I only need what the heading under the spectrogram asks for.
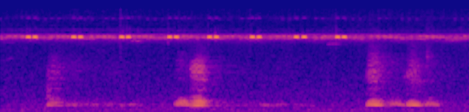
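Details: Backwater frog chorus with low, rough grunting calls in short bursts, some doubled, set against a steady high-pitched cricket trill pulsing in quick paired chirps throughout.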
